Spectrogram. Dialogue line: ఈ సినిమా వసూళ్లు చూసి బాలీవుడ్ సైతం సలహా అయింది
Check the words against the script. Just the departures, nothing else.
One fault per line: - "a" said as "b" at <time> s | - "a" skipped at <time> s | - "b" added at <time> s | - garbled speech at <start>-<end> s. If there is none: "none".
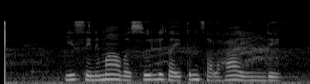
- "చూసి బాలీవుడ్" skipped at 1.6 s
